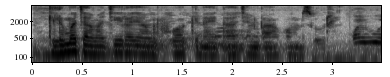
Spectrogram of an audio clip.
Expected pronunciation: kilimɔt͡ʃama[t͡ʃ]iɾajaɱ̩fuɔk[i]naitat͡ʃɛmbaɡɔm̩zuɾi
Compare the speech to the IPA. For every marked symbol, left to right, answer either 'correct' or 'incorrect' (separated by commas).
correct, correct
